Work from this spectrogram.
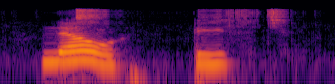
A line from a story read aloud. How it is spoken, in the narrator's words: So she answered in a very firm tone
